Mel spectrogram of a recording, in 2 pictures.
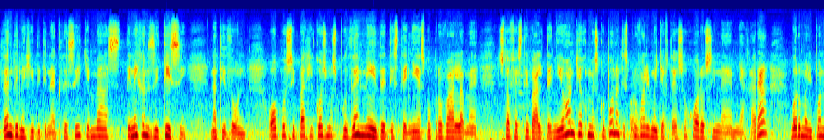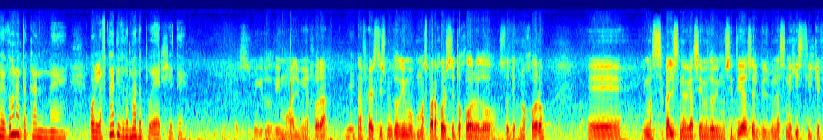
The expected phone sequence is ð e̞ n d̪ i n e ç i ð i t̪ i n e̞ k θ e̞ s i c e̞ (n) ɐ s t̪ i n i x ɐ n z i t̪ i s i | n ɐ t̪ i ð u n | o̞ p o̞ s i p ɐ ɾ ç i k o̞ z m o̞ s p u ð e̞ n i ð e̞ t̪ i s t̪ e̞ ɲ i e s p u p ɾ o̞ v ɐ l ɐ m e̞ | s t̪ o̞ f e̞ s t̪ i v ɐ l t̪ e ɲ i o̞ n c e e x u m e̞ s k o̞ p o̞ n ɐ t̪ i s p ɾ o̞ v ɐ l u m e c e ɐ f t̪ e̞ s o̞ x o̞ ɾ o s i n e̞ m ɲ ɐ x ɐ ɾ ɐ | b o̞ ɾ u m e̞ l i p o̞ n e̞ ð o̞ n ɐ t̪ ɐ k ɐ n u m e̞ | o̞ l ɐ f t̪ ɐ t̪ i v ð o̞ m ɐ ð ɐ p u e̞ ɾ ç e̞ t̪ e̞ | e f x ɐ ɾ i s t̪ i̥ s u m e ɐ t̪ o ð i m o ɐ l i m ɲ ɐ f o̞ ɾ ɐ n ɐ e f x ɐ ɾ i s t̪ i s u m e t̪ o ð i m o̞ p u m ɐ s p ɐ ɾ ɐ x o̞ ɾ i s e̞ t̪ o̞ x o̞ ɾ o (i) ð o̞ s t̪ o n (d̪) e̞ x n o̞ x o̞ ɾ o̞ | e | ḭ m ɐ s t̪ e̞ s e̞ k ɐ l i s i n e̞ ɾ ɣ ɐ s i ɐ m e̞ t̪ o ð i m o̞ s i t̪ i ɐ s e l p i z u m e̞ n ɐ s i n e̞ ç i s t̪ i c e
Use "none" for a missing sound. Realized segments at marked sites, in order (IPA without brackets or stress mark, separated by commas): m, e, d̪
